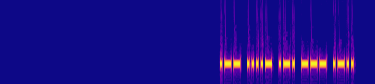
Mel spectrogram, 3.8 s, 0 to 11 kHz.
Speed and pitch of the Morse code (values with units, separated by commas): 52 wpm, 700 Hz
